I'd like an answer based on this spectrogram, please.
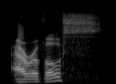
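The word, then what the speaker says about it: Erebus: Uh, Arabus is apparently pronounced like Arabos because, you know, ancient Greece.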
